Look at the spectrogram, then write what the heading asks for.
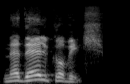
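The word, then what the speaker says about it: Nedeljković: Alexander Nedeljkovic is how you would say it exactly.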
